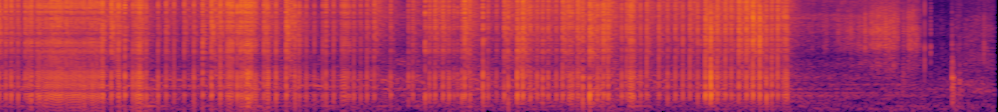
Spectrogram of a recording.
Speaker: so you can hear the sound was the had a bacon frying sound it was a lot better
